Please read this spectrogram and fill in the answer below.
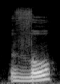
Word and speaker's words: vos: Okay, so remember, even if you get this final S, you don't pronounce it, as it was the case already for this word, no, you don't pronounce the final S, vos, you don't pronounce it, leur.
